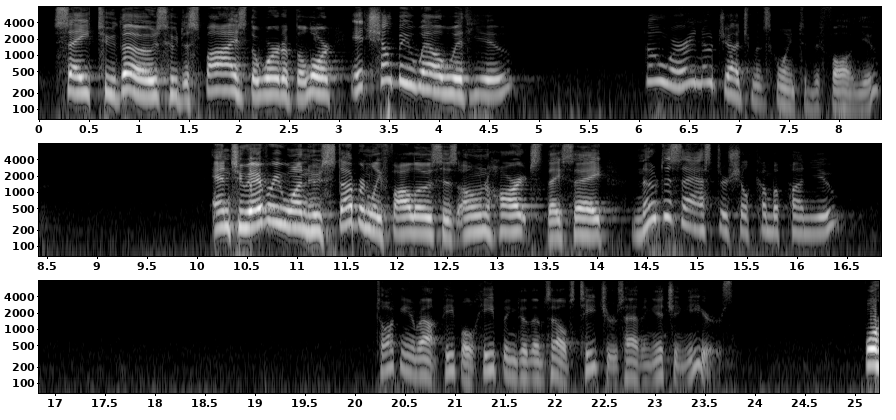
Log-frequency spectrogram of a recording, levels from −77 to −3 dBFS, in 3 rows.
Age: 50-69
